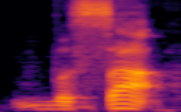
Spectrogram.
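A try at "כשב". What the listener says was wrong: That's a k.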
